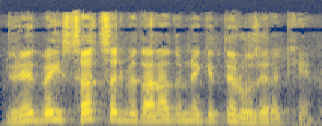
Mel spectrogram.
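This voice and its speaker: A man's voice: high voice, expressive, fast talker, mellow, a little hiss or hum. A young man vlogging casually, teasing friends and family and laughing often. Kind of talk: casual vlog chat.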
